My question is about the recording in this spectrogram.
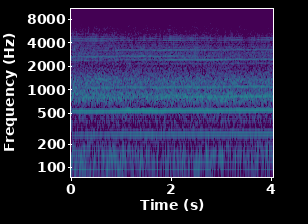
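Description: Near silence: room tone with a faint steady hum, one low tone and another an octave above it, unchanging throughout.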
